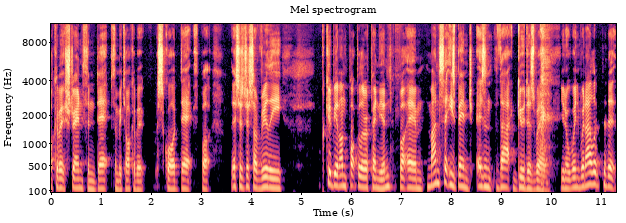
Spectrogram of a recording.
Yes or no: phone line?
no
